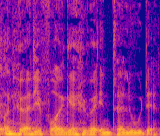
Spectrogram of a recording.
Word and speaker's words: Interlude: Spricht man das so aus? Interlude? – Ja.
